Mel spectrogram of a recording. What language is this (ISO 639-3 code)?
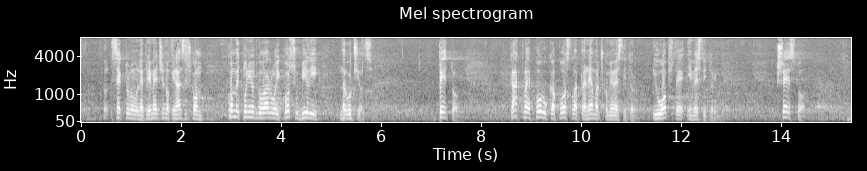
srp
